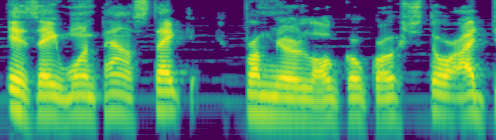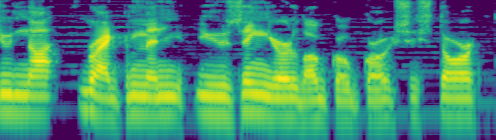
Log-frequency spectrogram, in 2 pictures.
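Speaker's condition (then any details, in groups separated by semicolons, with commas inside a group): Ataxia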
